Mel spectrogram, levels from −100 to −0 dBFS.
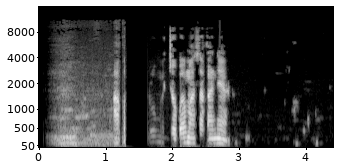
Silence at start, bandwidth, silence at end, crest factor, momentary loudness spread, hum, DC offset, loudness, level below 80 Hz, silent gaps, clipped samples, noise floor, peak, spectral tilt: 0.25 s; 10.5 kHz; 1.55 s; 20 dB; 18 LU; none; under 0.1%; -17 LUFS; -48 dBFS; 1.43-1.62 s; under 0.1%; -77 dBFS; 0 dBFS; -5 dB/octave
